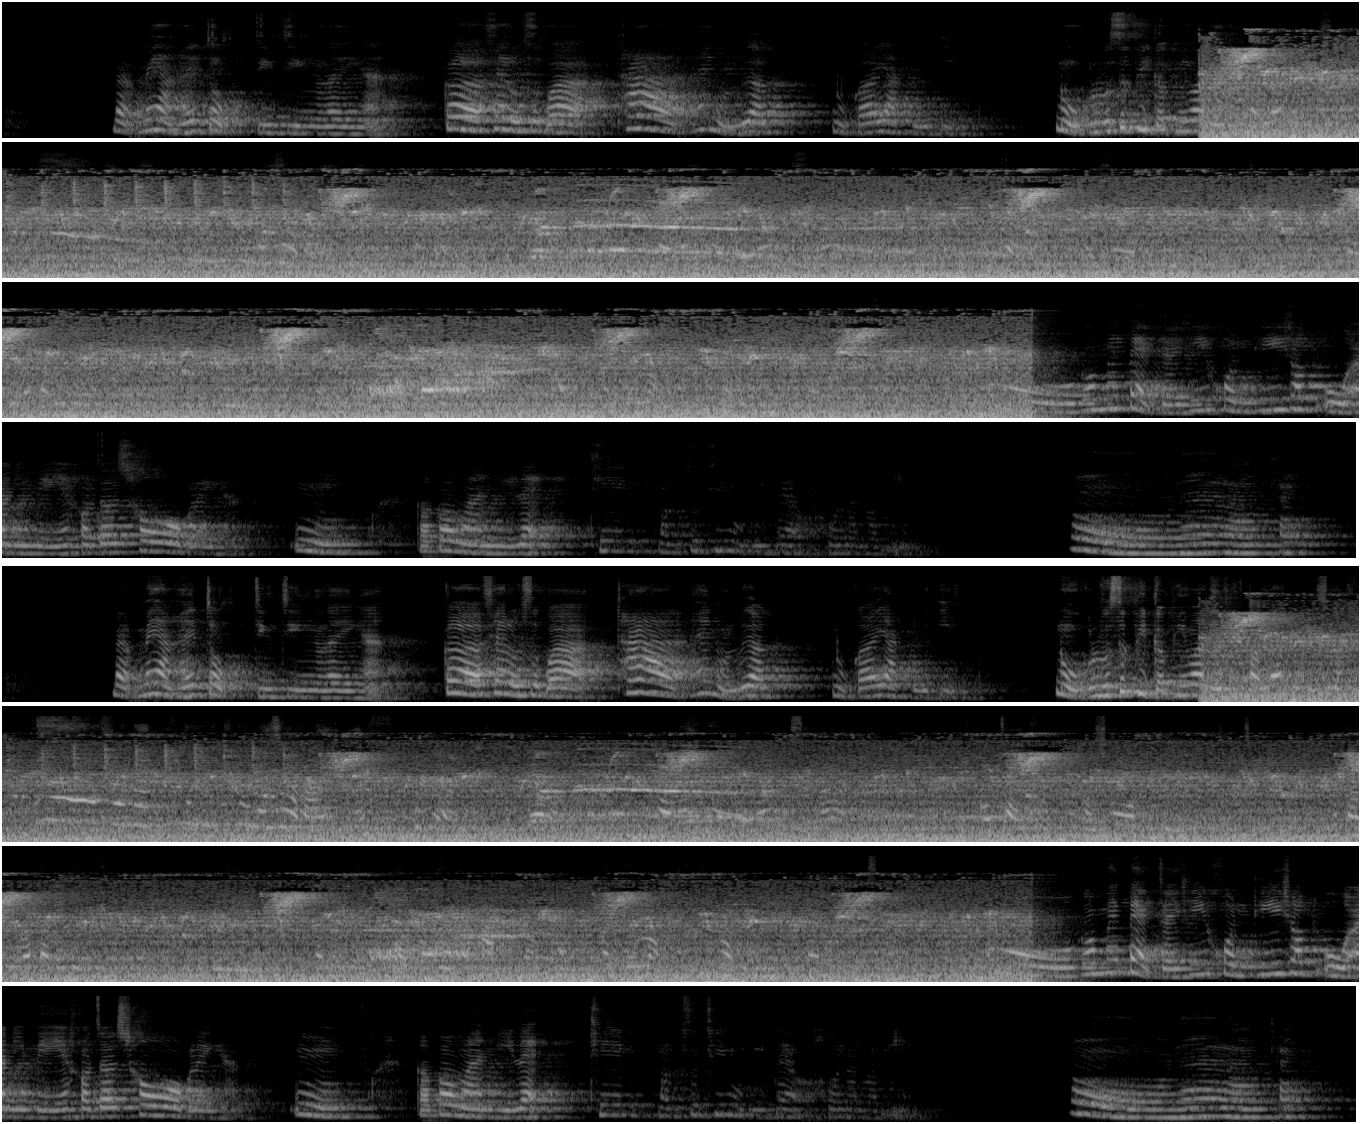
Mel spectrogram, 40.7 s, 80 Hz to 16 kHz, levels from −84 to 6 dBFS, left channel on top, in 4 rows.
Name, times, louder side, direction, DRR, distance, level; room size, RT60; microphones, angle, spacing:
voice 1, 0.8-2.9 3.3-5.7 6.2-7.2 7.9-14.6 15.1-17.2 17.5-19.7 20.1-21.2 21.7-22.3 22.7-24.4 24.8-27.1 27.7-32.3 32.7-33.1 33.6-34.6 34.9-35.2 35.5-37.3, right 3 dB, 80° right, 4 dB, 2.8 m, -36 dB
Chicken rooster / Cricket, 9.0-28.1, left 3 dB, 25° left, 1.0 m, -25 dB
voice 2, 38.5-40.2, right 1 dB, 20° right, 1 dB, 6.9 m, -40 dB
28.0 x 14.5 x 8.0 m, 1.0 s
head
